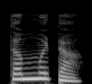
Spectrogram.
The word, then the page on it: ತಮ್ಮಟ: tammaṭa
